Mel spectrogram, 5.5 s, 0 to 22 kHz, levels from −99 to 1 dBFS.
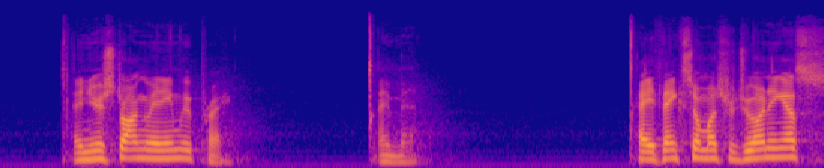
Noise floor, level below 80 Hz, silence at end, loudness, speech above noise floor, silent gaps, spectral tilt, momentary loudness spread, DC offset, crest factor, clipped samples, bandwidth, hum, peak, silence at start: -75 dBFS; -72 dBFS; 0 s; -27 LUFS; 49 dB; none; -5.5 dB/octave; 15 LU; under 0.1%; 22 dB; under 0.1%; 15.5 kHz; none; -8 dBFS; 0.5 s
